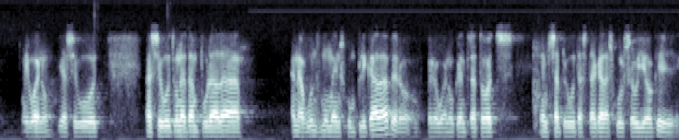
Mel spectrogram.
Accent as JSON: {"language": "Catalan", "town": "Sitges", "region": "Catalonia", "country": "Spain", "said": "pues jo sóc de Sitges"}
